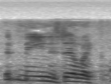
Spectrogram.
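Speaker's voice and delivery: normal talking voice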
